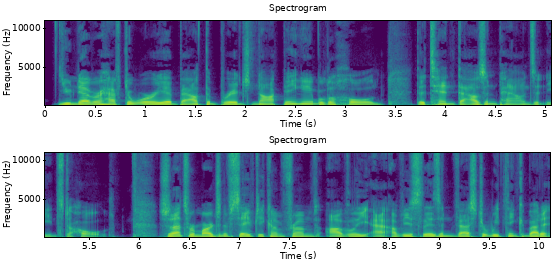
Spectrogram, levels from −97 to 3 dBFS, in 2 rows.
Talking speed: 215 wpm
